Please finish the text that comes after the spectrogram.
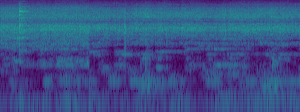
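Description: Onions frying in a pan over a medium flame, a soft continuous sizzle with faint stirring scrapes, close and fairly quiet.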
